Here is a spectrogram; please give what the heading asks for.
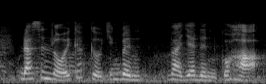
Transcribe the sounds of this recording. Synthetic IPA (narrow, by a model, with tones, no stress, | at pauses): ɗa̰ː˧˥sï˧ŋlo̰˧˥˦jkaː˦˥kːɨ̰˧˩əwt͡ɕi˨˦ənɓï˨˩ŋ̟ | vaː˨˩zaː˧ɗï˨˩ŋ̟ku˧˩əɦɔ̰˧˨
